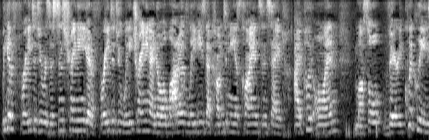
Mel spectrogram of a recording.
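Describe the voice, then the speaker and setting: A woman with a hoarse, fading voice, chatting casually and encouragingly to viewers as a fitness coach on a live video. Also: on the low side, a bit bright. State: hoarse, losing her voice. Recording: echoey room, distant mic, some noise.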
